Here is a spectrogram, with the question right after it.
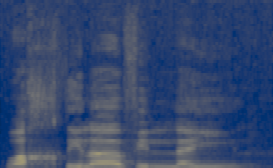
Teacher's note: al-lail ini mad layyin atau mad lin. Huruf fathah bertemu dengan ya sukun.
